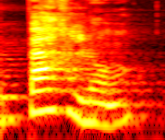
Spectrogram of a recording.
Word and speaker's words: parlons: Nous parlons. And again, the S, silent.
